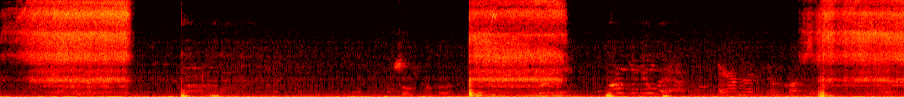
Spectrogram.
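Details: Sleeping pugs: hissing, wheezy breaths with snorting, rattly snores in between; snoring.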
